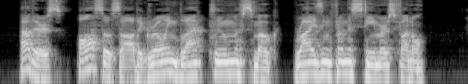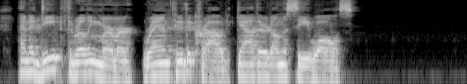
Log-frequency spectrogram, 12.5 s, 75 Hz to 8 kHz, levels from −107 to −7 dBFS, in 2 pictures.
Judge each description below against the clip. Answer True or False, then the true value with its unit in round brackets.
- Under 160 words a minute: True (135 wpm)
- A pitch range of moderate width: True (4.0 semitones)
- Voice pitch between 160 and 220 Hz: False (115 Hz)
